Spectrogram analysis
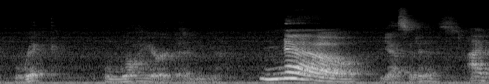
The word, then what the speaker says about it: Rick Riordan: the name that aquamelon just spelled out is pronounced rick riordan no yes it is i've been saying that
